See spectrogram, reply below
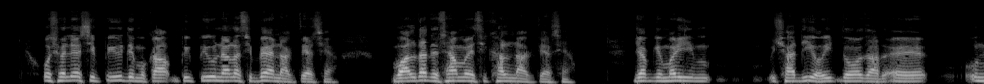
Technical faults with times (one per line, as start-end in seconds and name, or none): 0.00-9.85 AAC compression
